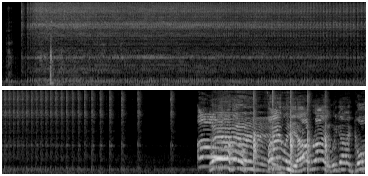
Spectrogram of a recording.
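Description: Prize wheel spinning, its clicker ticking rapidly past the pegs and slowing to separate clicks until the wheel stops about ten seconds in. A loud voice follows near the end.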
